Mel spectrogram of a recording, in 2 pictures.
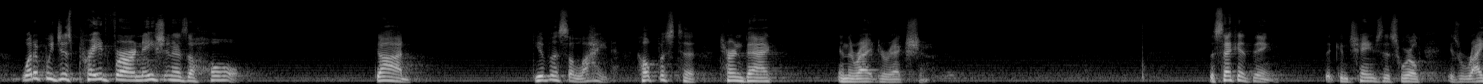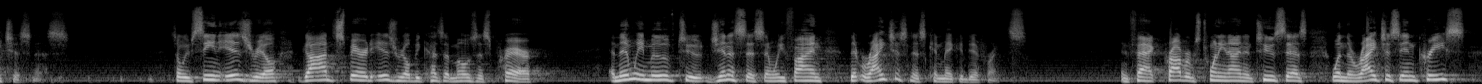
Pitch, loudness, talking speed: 160 Hz, -22 LUFS, 145 wpm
